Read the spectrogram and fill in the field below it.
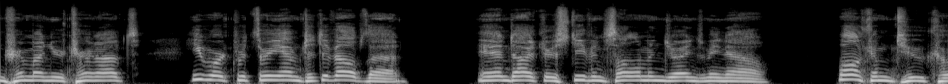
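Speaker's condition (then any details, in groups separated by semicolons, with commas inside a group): Parkinson's disease; deep brain stimulators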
